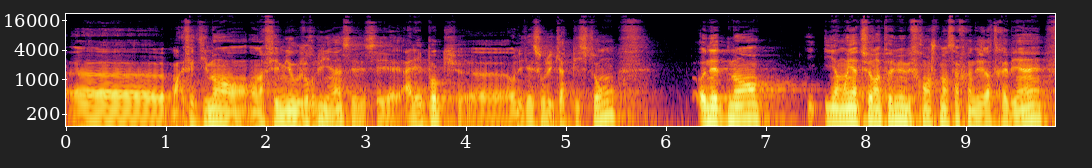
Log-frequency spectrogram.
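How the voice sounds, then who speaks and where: Older man, low and fast, hesitant car-restorer talk, long reverb around him. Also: dark tone. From Italian roots. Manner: hesitant, repeats words, frequent fillers. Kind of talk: casual interview, explaining a car.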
